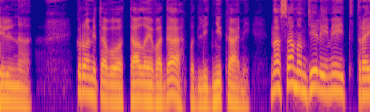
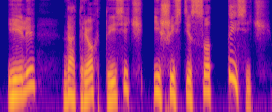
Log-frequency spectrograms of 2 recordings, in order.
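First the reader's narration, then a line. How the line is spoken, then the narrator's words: Exclaimed. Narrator (Russian): воскликнула Адель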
